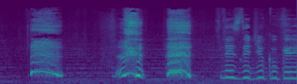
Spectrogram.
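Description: A young woman making wordless vocal sounds: three loud, breathy gasps in the first three seconds, then a high, wavering whimper near the end.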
